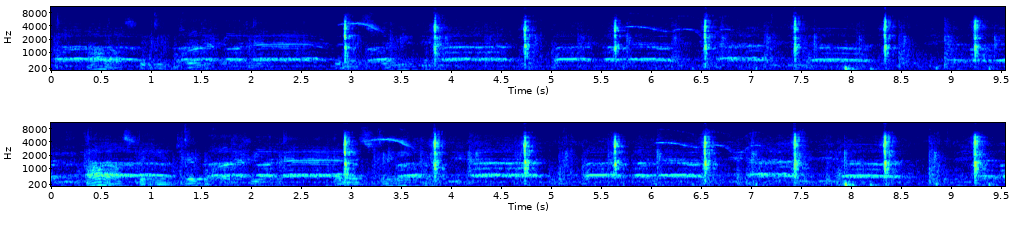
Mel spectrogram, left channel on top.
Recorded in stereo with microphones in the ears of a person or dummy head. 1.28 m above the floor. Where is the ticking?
5° right (ahead or behind), 0.6 m.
